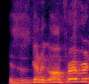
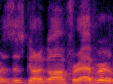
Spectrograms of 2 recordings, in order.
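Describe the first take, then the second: First: It is a rhetorical question expecting the answer no. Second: It is a pained, genuinely asking question.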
